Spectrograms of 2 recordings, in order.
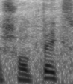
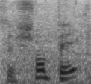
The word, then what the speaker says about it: Champex: Alors ici je suis à Champais, donc on écrit Champais avec un X mais on ne prononce pas Champex, on prononce Champais.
